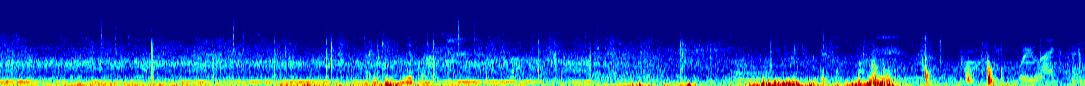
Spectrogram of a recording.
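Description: Footsteps going down concrete steps and out over loose shoreline rock, with scattered knocks. A steady low hum runs under the first part and stops a little past halfway. Heavier low rumbles come near the end.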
